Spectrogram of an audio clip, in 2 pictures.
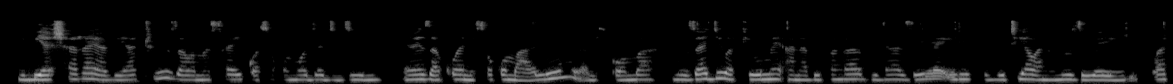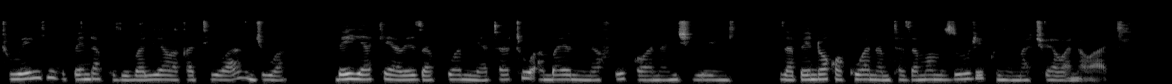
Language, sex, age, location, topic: Swahili, female, 18-24, Nakuru, finance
